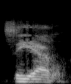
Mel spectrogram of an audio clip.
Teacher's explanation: his name is three syllables with the emphasis on the second syllables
